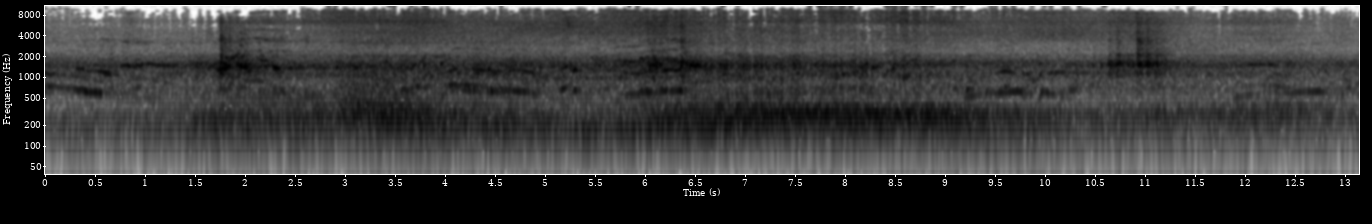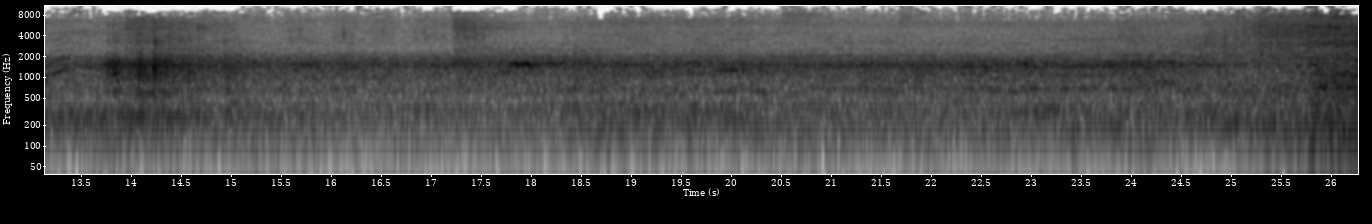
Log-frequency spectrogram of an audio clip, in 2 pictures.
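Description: B&M hyper coaster train running along its steel track, a steady rumble that swells a couple of seconds in, peaks as the train passes and fades over the second half. People's voices are heard faintly in the background.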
